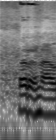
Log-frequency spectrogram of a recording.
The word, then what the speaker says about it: Paraná: You wouldn't think of that with a landlocked country, but there's a major river, Rio de Paraná, it's pronounced, Paraná River.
